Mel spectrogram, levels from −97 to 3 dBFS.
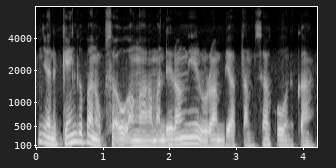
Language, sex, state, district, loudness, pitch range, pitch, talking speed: Garo, male, Meghalaya, South Garo Hills, -15 LUFS, 100-125 Hz, 110 Hz, 130 wpm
